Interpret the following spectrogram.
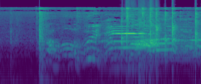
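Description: Sharp slaps of a wrestling strike, with several audience voices shouting over them, loudest about two to three seconds in.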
